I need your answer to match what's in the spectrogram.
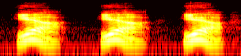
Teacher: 既不能读成 e，也不能读成呀，呀，你看还是有一个有 i 到啊变化的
